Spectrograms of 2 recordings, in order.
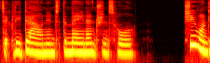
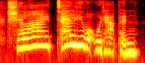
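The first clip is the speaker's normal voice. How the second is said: gleeful cackle, higher and louder; cackling; 5 semitones higher, 6 dB louder than usual. A narrator's reading. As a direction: cackle it out with relish. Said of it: "cackled Nelly".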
